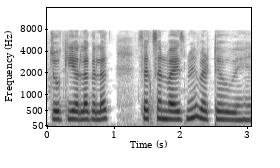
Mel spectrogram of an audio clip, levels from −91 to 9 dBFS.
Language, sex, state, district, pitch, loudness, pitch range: Hindi, female, Uttar Pradesh, Lucknow, 245 Hz, -14 LUFS, 240-260 Hz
